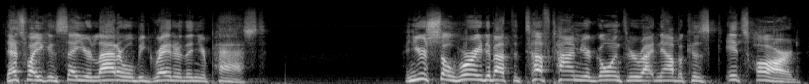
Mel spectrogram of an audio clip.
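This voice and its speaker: A male pastor delivers a sermon with a high-pitched voice and a bright, forceful edge. His delivery is animated and conversational, as if he is talking with the congregation face to face. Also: normal speed. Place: church sanctuary.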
